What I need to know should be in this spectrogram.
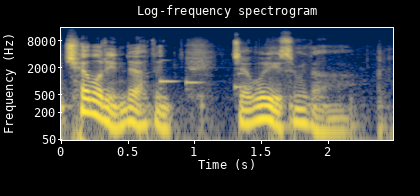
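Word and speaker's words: chaebol: 발음은 체벌인데 하여튼 재벌이 있습니다.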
